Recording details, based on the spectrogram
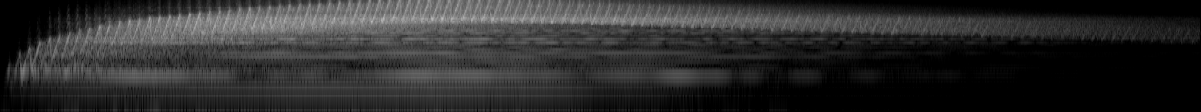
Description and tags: This was made with FL Studio for a project that was never completed. They wanted an absurd sound for when a magic rat teleported away.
